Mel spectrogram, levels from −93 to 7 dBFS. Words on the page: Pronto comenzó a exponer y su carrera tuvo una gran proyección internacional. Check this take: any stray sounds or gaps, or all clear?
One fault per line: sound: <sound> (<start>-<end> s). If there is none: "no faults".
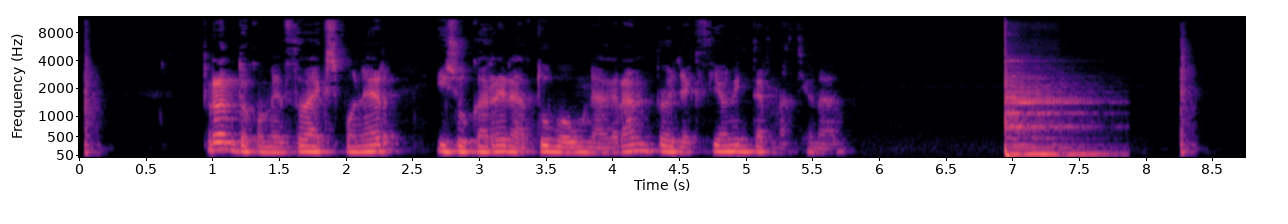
sound: thud (6.9-7.9 s)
